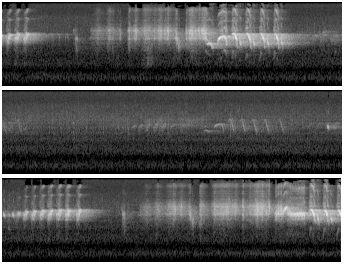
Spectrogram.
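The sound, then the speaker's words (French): A black redstart sings a regional dialect variant of its song in repeated bursts, each phrase opening with a dry, buzzy, insect-like rasp resembling stridulation before a brighter warble, clear, with quiet pauses between phrases. “Voici un autre rouge-queue au chant un peu différent. Et la première partie de son chant ressemble plus à une stridulation.”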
